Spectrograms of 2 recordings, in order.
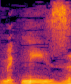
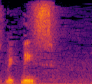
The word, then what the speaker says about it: McNeese: And you pronounced it correctly, which I would, because sometimes people go McNeese. I said, no, it's like lease, grease, piece, McNeese.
